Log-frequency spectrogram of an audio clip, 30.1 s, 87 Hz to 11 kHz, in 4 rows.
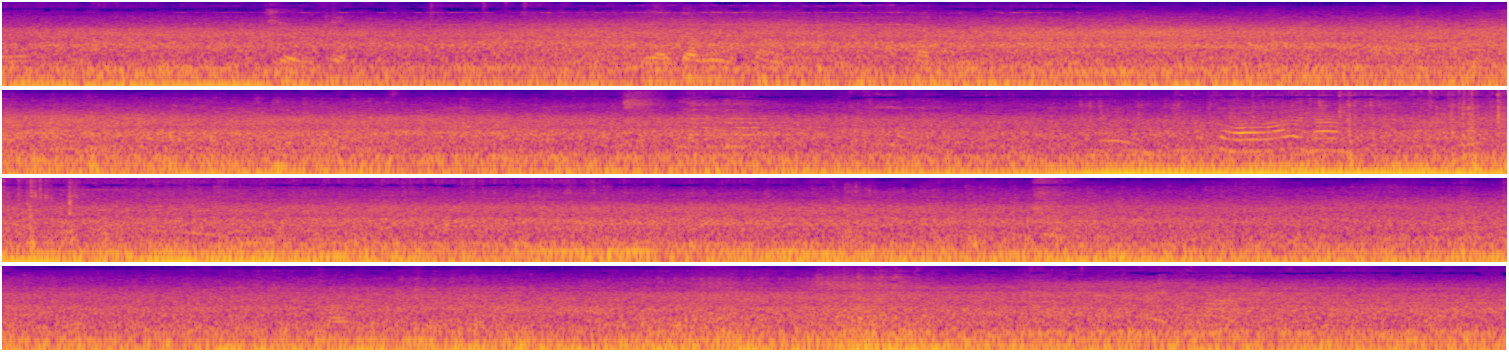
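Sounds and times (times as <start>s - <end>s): steady traffic hum: 0.0s - 30.0s
voices of passers-by: 0.0s - 30.0s.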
